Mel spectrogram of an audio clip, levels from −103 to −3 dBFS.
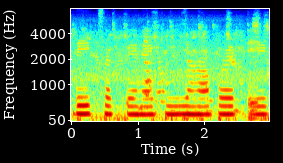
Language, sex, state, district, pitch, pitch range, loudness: Hindi, female, Bihar, Kaimur, 210 Hz, 210-215 Hz, -13 LUFS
